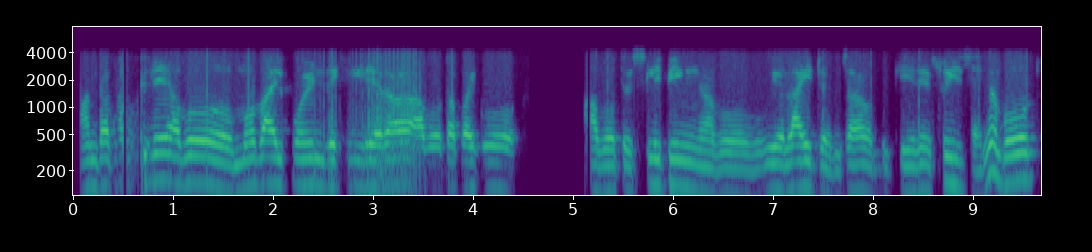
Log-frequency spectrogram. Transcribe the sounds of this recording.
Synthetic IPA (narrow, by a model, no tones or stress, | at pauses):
ʌnt̪ʌt̪ʌpaĩleʌbʌmobailpoiɳʈd̪ekʰinlieɾʌːbʌt̪ʌpaĩko | ʌbʌt̪joslipiŋʌbʌjolajʈɦunt͡sʰʌkeɾesuit͡sɦʌjnʌboʈ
